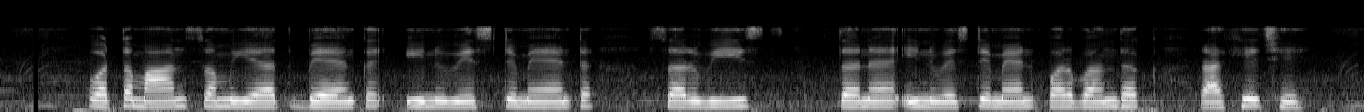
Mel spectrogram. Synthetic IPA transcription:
ʋəɾt̪əmansəmjət̪bɛ̃ŋkinʋesʈmeɳʈ | səɾʋis | t̪əneʔinʋesʈimeɳʈpəɾbənd̪ʱək | ɾakʰet͡ʃʰe

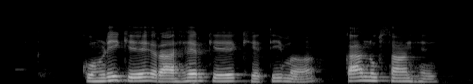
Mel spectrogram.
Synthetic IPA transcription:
kʊɦɽ̃ikeɾaːɦeɾkekʰeːt̪imã | kanʊksaːnɦɛ̃ː

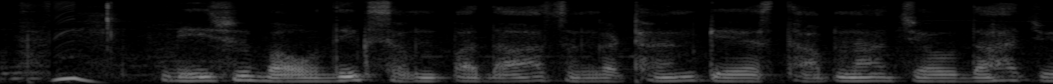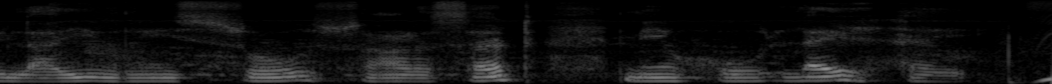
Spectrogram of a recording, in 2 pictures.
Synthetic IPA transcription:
biːswəbʱa̰ʊd̪ʱɪksə̃mpəd̪asə̃ŋɡəʈʰənkeəst̪ʰaːpnat͡ʃɔʊd̪aɦd͡ʒʊlaːiʊnːiːsːɔsaɽsəʈʰmẽholəehɛː

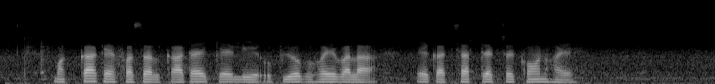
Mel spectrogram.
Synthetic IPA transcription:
məkːakepʰəsəlkaʈəkelieʔṵpjoɡɦoeʋala | ekətːʃʰaʈɾek̚t͡ʃəɾkɔnɦəj

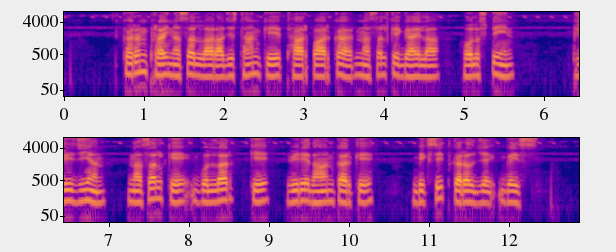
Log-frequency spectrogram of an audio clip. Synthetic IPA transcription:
kəɾənpʰɾaːinəsəlːaɾaːd͡ʒəst̪ʰaːnket̪ʰaːɾpaːɾkaɾnəsəlkeɡaːjla | hoːlsʈiːn | pʰɾiːd͡ʒijənː | əsəlkeɡʊlːəɾke | ʋɪɾeːd̪ʱaːnkəɾke | bɪksɪt̪kəɾəlɡəɪs

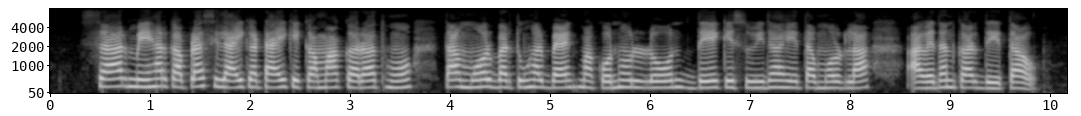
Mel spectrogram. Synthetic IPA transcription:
səɾmẽɦəɾkɐpɽasɪlaːikɐʈaːikekɐmãkəɾət̪ɦõt̪amoːɾbəɾt̪ũɦəɾbɛ̃ːŋkmãkoːn̤oloːnd̪eːkesʊʋɪd̪ʱaɦet̪amoːɾlaa̰ːʋeːd̪ənkəɾd̪eːt̪aːɦo̰ː

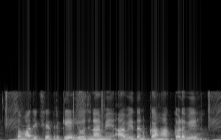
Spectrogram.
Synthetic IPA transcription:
samaːd͡ʒɪk̚ʃeːt̪ɾəkejoːd͡ʒnamẽʔa̰ːʋeːd̪ənkɐɦãkəɽʋe

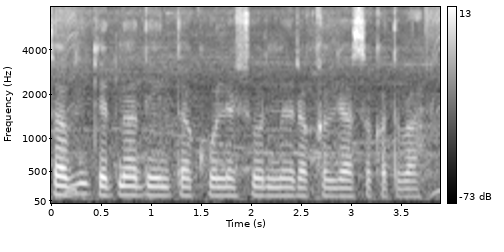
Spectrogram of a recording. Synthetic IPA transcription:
səbd͡ʒikɪt̪nad̪int̪əkʰːoːleʃoːɾmẽɾəkʰəld͡ʒaːsəkət̪baː

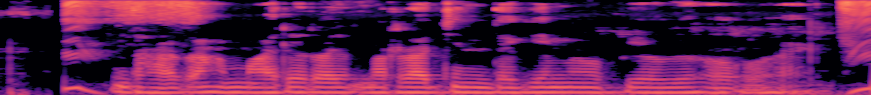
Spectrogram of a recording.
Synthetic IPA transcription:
d̪ʱaːɡaɦɐmaːɾiɾoməɾːazɪnd̪əɡimẽʊpjoːɡiɦoʋo̰ɦɛ̰

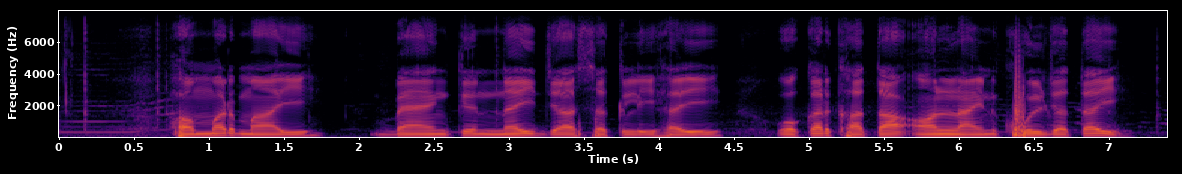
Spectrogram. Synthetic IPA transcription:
həməɾmaːi | bɛ̃ːŋknəid͡ʒaːsəkliɦəi | oːkəɾkʰaːt̪aʔaːnlaːɪnkʰuːld͡ʒaːt̪aiː

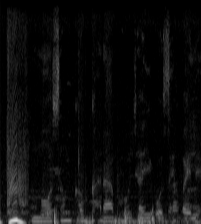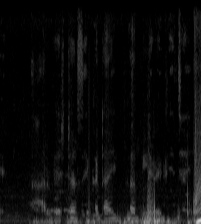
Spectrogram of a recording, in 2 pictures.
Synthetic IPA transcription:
mɔːsəmkəbkʰəɾaːbɦod͡ʒaːioːsepəɦle | ha̰ɾbesʈəɾsekəʈaikəɾlḛɾḛdid͡ʒaːi

